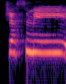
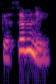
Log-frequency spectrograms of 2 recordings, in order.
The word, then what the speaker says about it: Gethsemane: until i got here i don't think i actually was pronouncing the name of the garden right it was jessamy it was giseme but no it's it's geth70 but yeah so what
